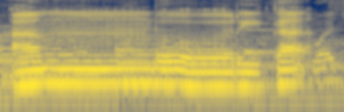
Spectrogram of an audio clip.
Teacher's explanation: jadi berubah menjadi mim ya nun sukunnya itu, tapi disertai dengan gunah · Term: iklab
